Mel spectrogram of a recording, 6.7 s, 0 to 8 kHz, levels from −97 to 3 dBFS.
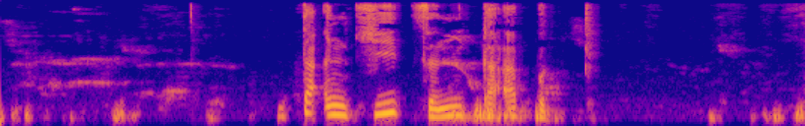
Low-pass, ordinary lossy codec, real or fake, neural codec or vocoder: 7.2 kHz; AAC, 48 kbps; real; none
